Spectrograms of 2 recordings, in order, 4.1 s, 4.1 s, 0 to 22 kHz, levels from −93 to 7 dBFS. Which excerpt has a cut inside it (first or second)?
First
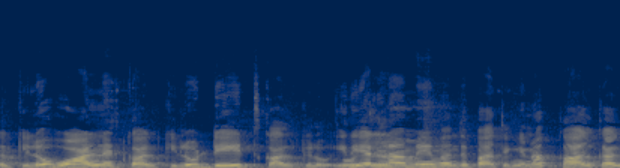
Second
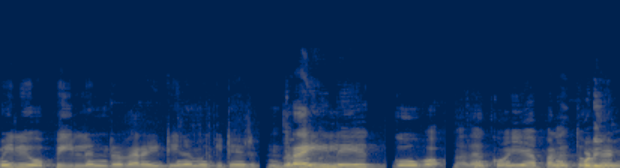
second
